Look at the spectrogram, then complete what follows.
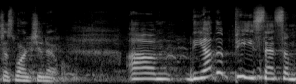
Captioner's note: laughter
